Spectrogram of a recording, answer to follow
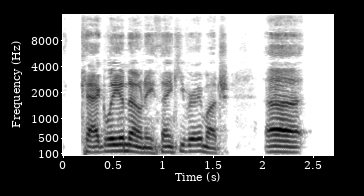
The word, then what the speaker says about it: Caglianone: It's Caglione or something like that. Caglianone. Caglianone.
